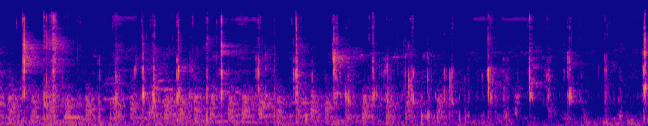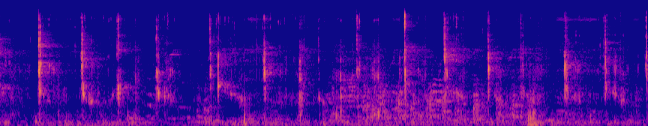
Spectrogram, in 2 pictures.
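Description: A person chewing a cooked chicken foot, with wet mouth smacks and crunching. The sound is a dense run of sharp, irregular clicks, several a second.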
